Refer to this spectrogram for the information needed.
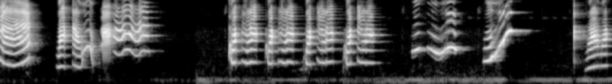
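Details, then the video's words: Parrot talking, said to speak the words mummy, papa and radhe radhe; clear, harmonic, voice-like phrases with sliding, swooping pitch, in bursts separated by short pauses, a soft low hum underneath. "Parrot talking mummy papa talking radhe radhe राधे राधे बोलने"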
